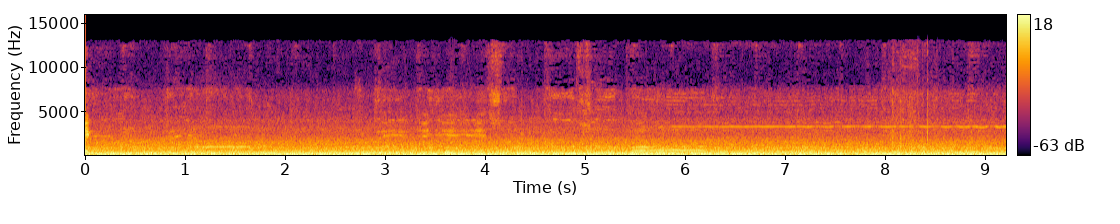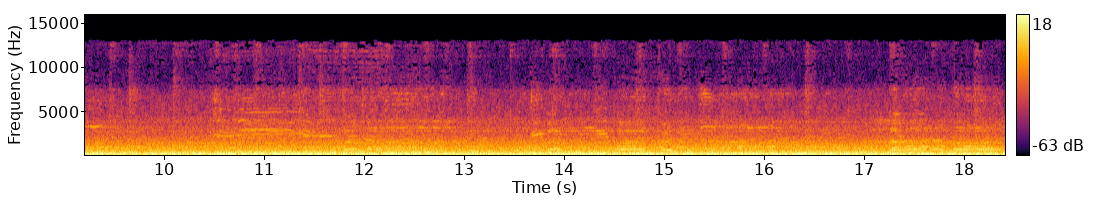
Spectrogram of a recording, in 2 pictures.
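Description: Steady low drone of engine and tyre noise inside a car's cabin, cruising at highway speed.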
